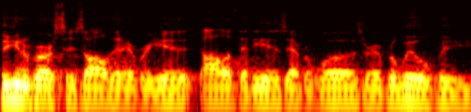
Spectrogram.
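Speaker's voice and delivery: low, slow, deliberate delivery. Recalling an impression heard on the radio, quoting: Carl Sagan impression. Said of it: "going through an impression of Carl Sagan".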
